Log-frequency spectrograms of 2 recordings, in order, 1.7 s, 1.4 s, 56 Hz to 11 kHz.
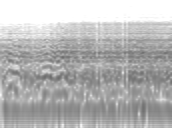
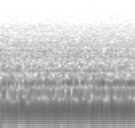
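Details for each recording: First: Lexus IS300 clutch pedal: creaky rising-and-falling squeak each time the pedal moves, not fixed by greasing; worn plastic pivot bushings causing metal-to-metal contact, before replacement with new Toyota bushings. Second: Lexus IS300 clutch pedal after replacing the worn plastic pedal bushings with new Toyota parts and greasing: a slow pedal stroke with no squeak, only a low cabin hum and faint spring noise; the metal-to-metal squeak is fixed.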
